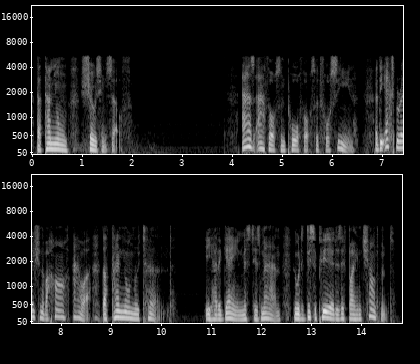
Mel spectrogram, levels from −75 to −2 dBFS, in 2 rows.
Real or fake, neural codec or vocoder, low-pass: real; none; 5.4 kHz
